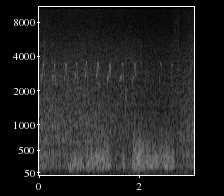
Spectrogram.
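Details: A flock of Eurasian oystercatchers staying on a coast in the Hokusei region of Mie, Japan, under calm blue skies; sharp high piping notes repeated rapidly in a steady series, with low surf and wind rumble underneath.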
